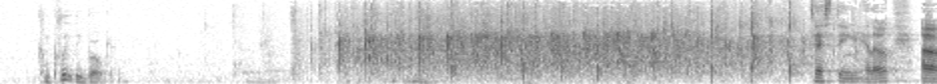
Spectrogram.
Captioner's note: applause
